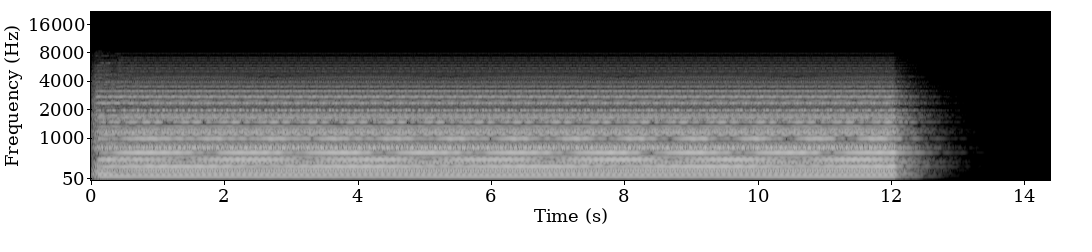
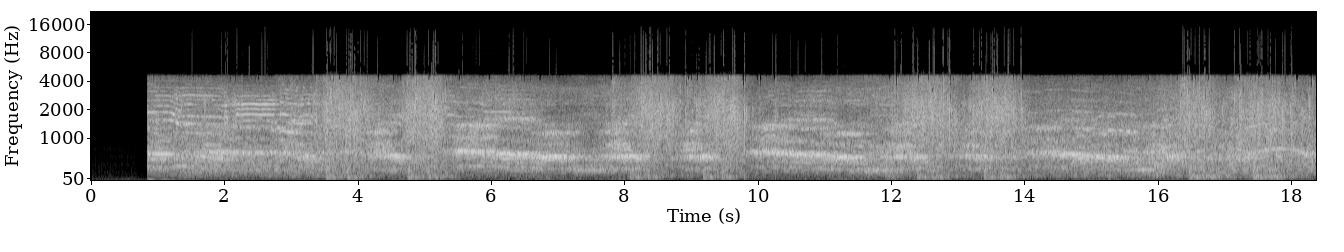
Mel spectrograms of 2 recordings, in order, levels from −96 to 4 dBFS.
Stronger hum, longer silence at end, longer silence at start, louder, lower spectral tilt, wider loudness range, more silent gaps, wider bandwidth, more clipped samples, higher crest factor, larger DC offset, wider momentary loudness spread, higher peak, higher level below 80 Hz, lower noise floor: neither; first, 1.95 s vs 0 s; second, 0 s vs 0.85 s; second, -22 LUFS vs -18 LUFS; first, -8 dB/octave vs -4.5 dB/octave; about the same, 2 LU vs 2 LU; neither; second, 7.2 kHz vs 11.5 kHz; neither; about the same, 12 dB vs 12 dB; neither; about the same, 2 LU vs 4 LU; second, -10 dBFS vs -6 dBFS; second, -72 dBFS vs -50 dBFS; first, under -90 dBFS vs -77 dBFS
